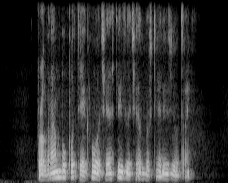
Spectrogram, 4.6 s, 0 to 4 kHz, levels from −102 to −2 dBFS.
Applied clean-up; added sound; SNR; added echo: neural mask model Resemble Enhance denoiser.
